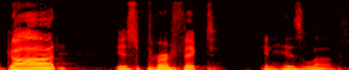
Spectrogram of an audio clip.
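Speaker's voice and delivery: a slow declaration that sinks to a low hush at the end; slow emphatic sermon line. Acted. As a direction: lean on God and stretch is perfect. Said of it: "this is key".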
